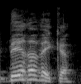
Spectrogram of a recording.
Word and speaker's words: Baerewecke: Oui, c'est beurre avec.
